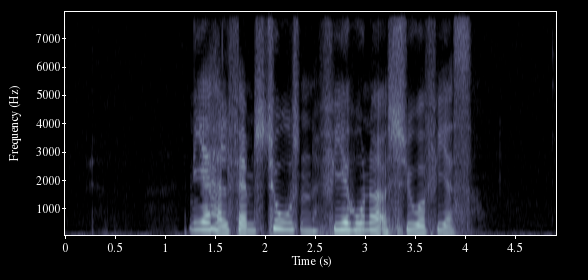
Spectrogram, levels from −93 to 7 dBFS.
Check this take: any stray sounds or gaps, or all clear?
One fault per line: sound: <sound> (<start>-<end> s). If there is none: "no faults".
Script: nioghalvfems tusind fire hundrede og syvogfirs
no faults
